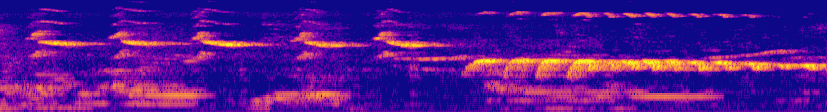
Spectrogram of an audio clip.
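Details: Oriental magpie-robin from a caged breeding pair: a run of five quick descending chirped notes, then a long sustained buzzy whistled phrase with a high thin overtone, loud and close.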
